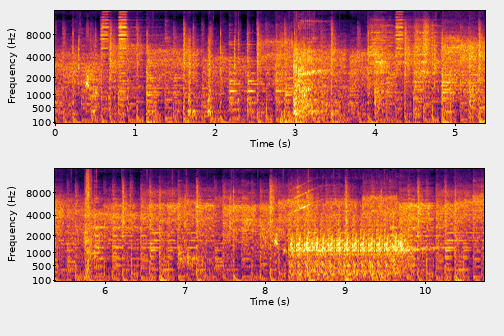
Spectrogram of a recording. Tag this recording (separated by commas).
Music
